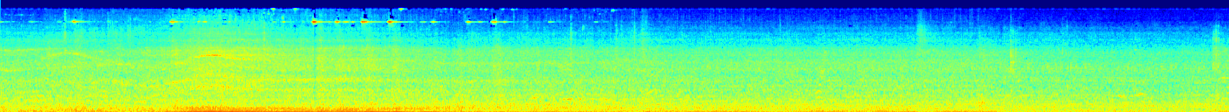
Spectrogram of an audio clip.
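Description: A motor vehicle engine running steadily at low revs, swelling louder a few seconds in and dropping away about fifteen seconds in, over street noise.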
